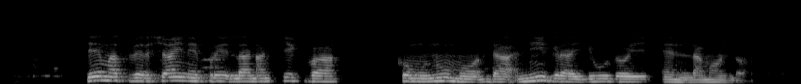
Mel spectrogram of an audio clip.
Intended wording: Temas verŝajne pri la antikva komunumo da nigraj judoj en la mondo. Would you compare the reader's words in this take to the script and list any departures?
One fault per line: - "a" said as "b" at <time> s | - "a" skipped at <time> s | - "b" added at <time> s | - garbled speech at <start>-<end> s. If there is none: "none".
none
